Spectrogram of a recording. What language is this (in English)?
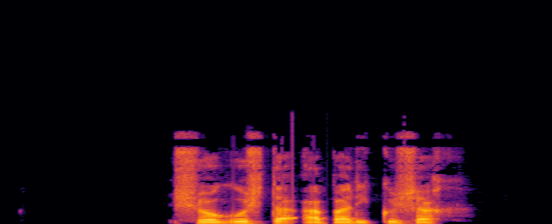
Chiquián Ancash Quechua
